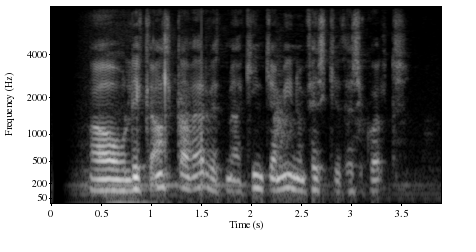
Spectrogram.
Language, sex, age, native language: Icelandic, male, 60-69, Icelandic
